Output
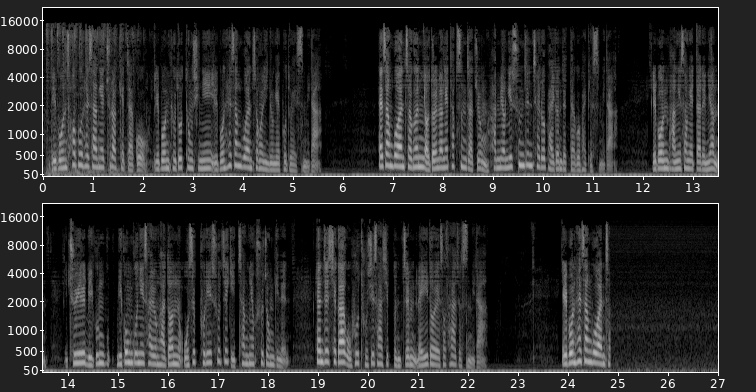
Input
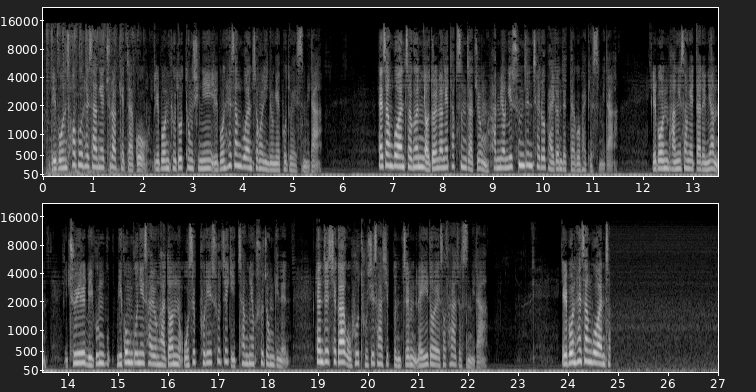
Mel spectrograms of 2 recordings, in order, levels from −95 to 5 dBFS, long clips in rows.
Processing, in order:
high-shelf EQ 11,000 Hz +9.5 dB
0:21.20–0:22.02: surface crackle 37 per second −48 dBFS
level −7.5 dB

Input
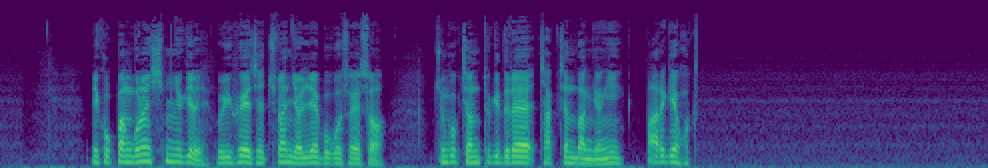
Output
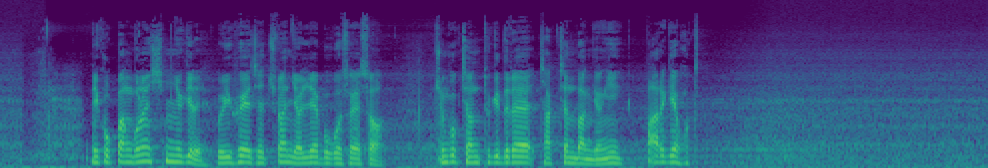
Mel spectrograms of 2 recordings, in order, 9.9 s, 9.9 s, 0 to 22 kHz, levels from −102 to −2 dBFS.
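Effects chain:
coupled-rooms reverb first 0.54 s, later 4.8 s, from −18 dB, DRR 18 dB
multiband upward and downward compressor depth 70%

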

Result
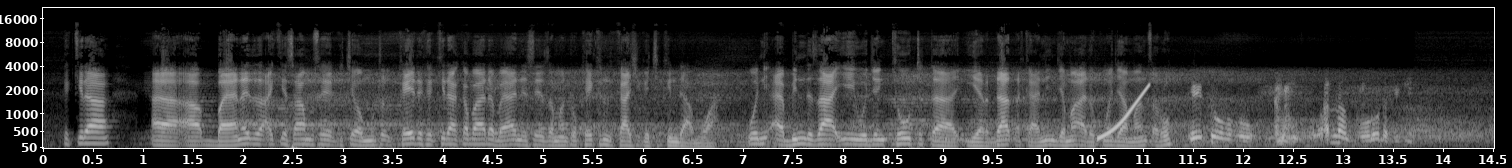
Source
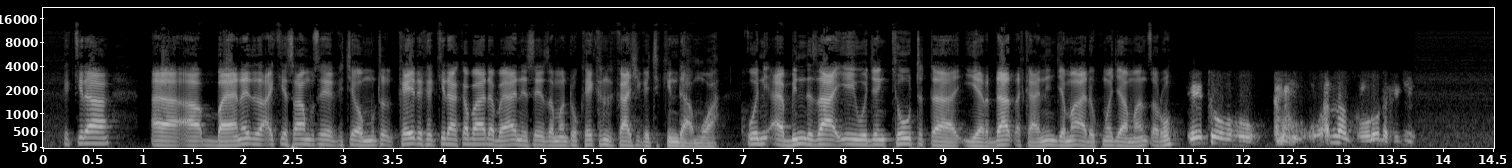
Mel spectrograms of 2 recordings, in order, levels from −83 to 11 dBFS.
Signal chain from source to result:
0:06.26–0:07.17: elliptic low-pass filter 4,000 Hz
feedback delay with all-pass diffusion 872 ms, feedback 58%, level −13.5 dB
0:10.54–0:11.07: sound drawn into the spectrogram rise 290–2,400 Hz −15 dBFS

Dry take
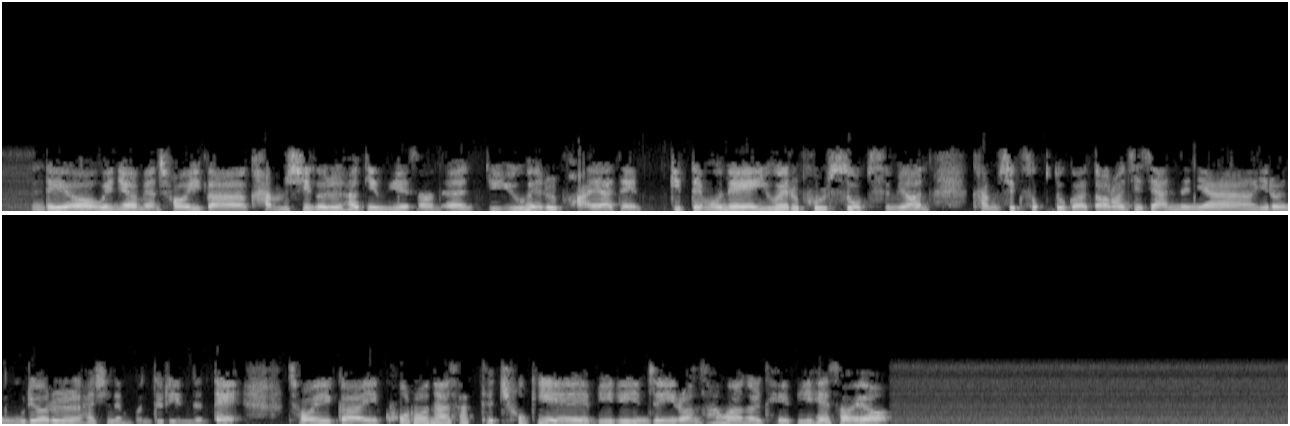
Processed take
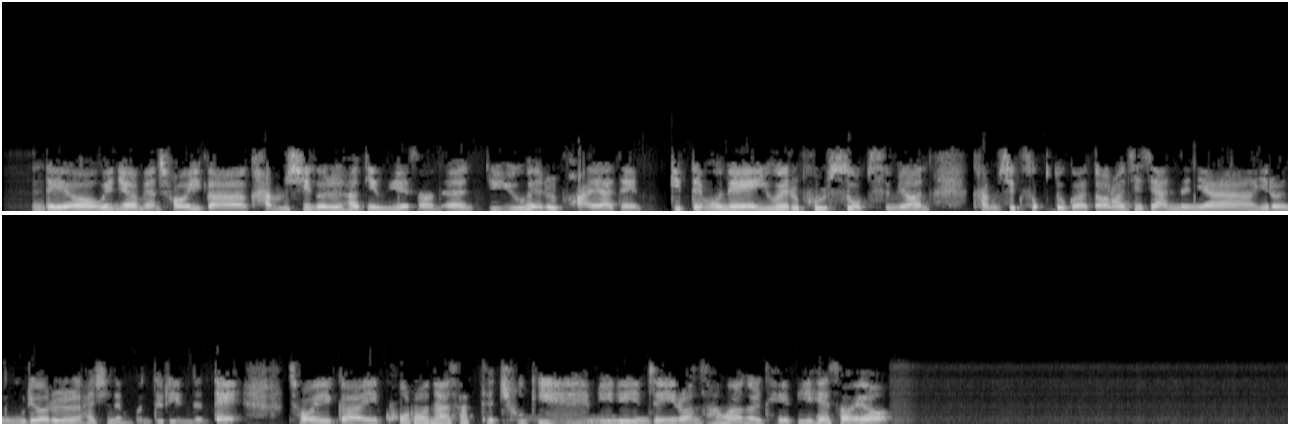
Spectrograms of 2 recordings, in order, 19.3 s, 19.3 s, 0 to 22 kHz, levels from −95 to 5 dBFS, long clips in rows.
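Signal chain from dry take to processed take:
downward expander −44 dBFS
frequency shifter +22 Hz
healed spectral selection 0:13.52–0:14.27, 370–960 Hz both
level +1.5 dB

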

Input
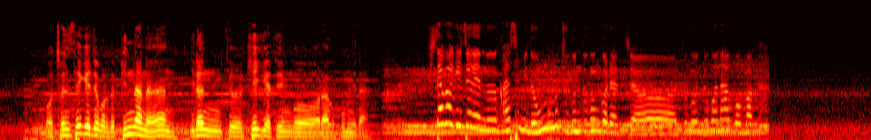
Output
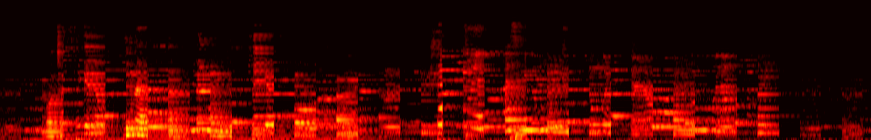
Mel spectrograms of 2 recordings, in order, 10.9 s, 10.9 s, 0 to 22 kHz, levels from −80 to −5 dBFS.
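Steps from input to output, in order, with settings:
flutter between parallel walls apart 11.2 metres, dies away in 0.89 s
step-sequenced resonator 3.8 Hz 100–700 Hz
level +1.5 dB

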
